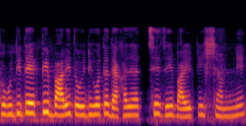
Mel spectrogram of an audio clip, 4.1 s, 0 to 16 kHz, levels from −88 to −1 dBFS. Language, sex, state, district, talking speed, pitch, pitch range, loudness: Bengali, female, West Bengal, Jalpaiguri, 145 wpm, 235 Hz, 220-255 Hz, -21 LUFS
